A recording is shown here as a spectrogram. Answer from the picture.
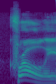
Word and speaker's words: Crowley: Some people pronounce his name Crowley and some Crowley. In his own writings, he said it's pronounced Crowley, it rhymes with holy.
